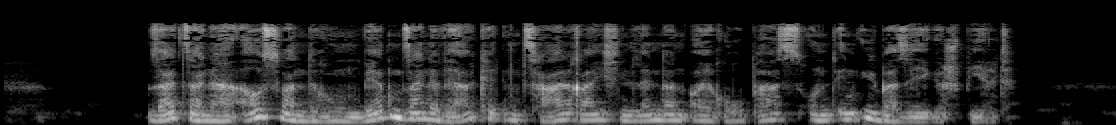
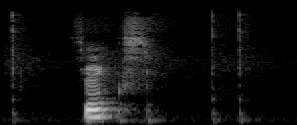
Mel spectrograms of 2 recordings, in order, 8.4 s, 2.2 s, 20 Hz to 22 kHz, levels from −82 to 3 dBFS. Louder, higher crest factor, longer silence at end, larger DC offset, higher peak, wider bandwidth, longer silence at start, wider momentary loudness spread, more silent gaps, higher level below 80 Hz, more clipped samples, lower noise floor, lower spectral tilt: first, -22 LUFS vs -25 LUFS; about the same, 24 dB vs 20 dB; second, 0.8 s vs 1.1 s; neither; first, 0 dBFS vs -8 dBFS; second, 11.5 kHz vs 16.5 kHz; first, 1.1 s vs 0.65 s; second, 14 LU vs 26 LU; neither; first, -62 dBFS vs -80 dBFS; neither; first, -75 dBFS vs -56 dBFS; about the same, -3 dB/octave vs -4 dB/octave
